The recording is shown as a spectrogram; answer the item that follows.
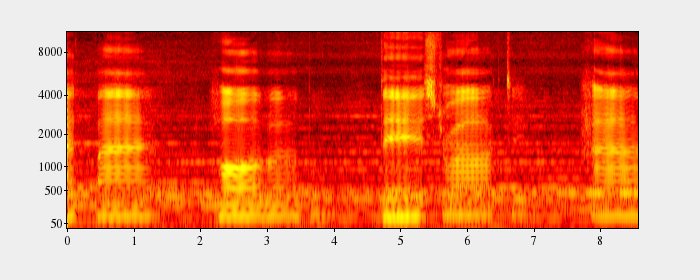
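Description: Meditation background music: long held, chant-like tones over a steady low drone, swelling in one after another about five times.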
